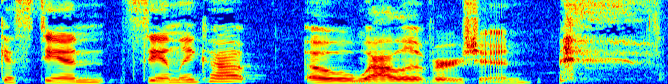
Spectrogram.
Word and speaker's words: Owala: Oh, it's actually, I had to Google the pronunciation before we started this. It's, I believe, Owala.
